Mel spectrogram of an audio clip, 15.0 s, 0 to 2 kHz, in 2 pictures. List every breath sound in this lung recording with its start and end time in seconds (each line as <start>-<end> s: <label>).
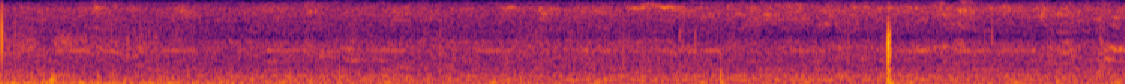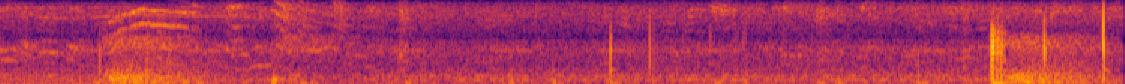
8.12-9.15 s: inhalation
9.31-10.05 s: exhalation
